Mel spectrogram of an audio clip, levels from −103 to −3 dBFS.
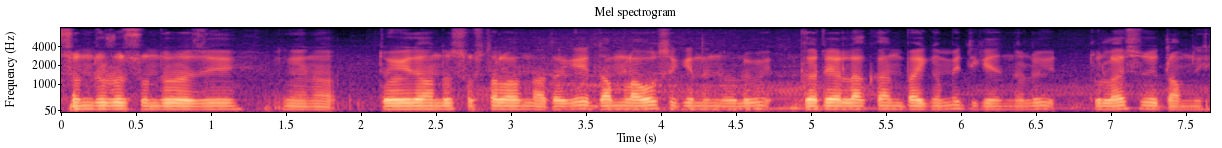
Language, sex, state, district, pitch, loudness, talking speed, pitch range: Nagamese, male, Nagaland, Kohima, 110 Hz, -17 LUFS, 260 wpm, 110-115 Hz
